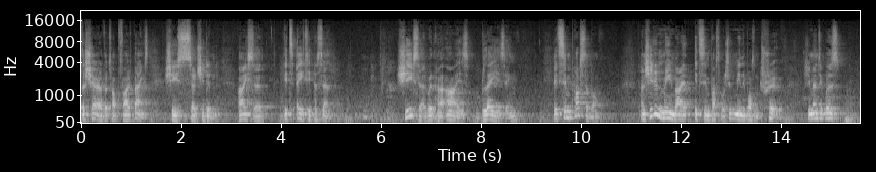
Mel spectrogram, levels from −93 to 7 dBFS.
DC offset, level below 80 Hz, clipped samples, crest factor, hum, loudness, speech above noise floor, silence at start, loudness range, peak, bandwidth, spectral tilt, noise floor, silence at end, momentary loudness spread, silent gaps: under 0.1%; -56 dBFS; under 0.1%; 14 dB; none; -20 LUFS; 23 dB; 0 s; 4 LU; -6 dBFS; 16.5 kHz; -4 dB/octave; -43 dBFS; 0 s; 20 LU; none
